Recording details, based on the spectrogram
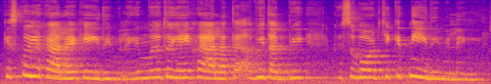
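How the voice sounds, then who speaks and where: A woman's voice: high voice, brisk, fairly bright tone, slight background noise. A woman from Pakistan hosting a show, chatting with children in a playful, coaxing way and teasing them with questions. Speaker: show host interviewing children. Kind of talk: casual chat with children. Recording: roomy echo.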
